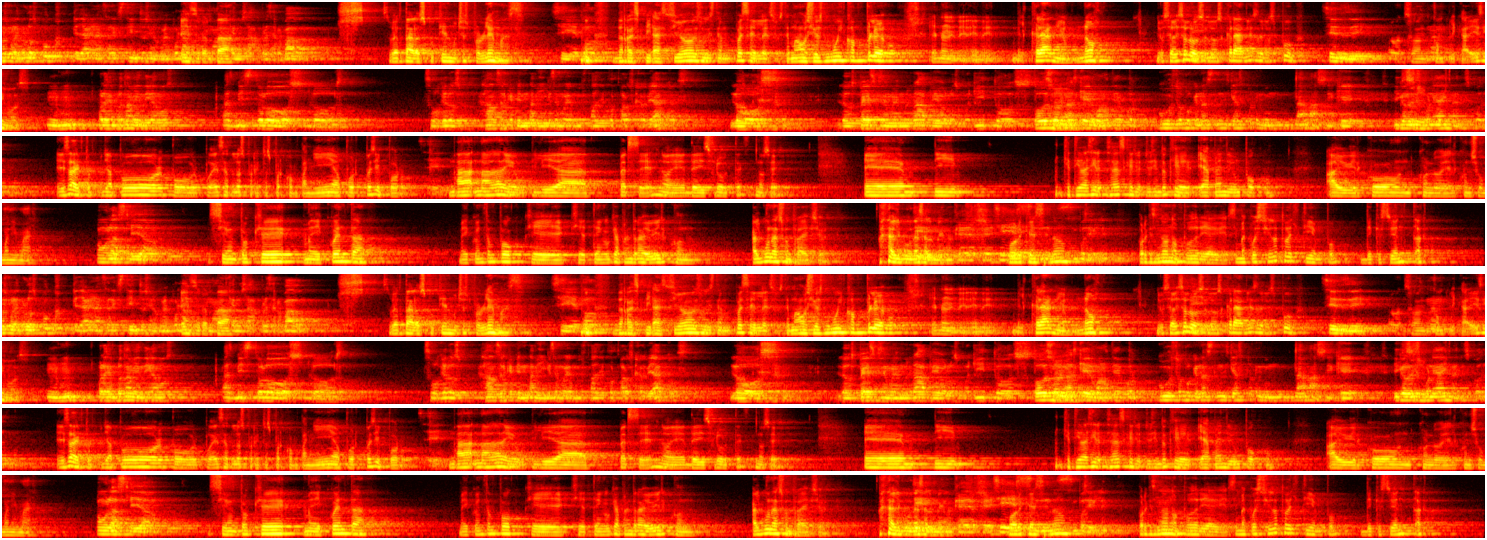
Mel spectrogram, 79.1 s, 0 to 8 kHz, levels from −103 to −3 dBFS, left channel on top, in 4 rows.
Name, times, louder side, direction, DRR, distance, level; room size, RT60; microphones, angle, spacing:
voice 1, 0.0-4.1 7.4-8.0 15.8-16.1 17.7-18.3 19.0-19.3 20.4-22.0 22.7-24.3 25.4-28.9 29.5-30.4 30.9-37.9 38.3-39.8 45.2-45.5 60.6-61.5 71.5-74.1 74.7-74.9, equal, 55° right, 3 dB, 2.5 m, -32 dB
voice 2, 2.4-3.1 4.5-4.8 5.2-7.0 7.7-14.7 15.4-17.3 18.5-20.1 29.6-30.0 33.8-34.1 38.5-38.8 40.3-44.9 45.5-47.4 47.8-49.9 50.4-50.6 51.0-51.7 52.0-52.4 53.6-56.5 57.2-59.7 62.1-64.2 65.4-68.5 69.3-70.4 71.0-71.9 72.3-72.5 72.7-73.6 74.5-77.2 77.4-78.4, left 1 dB, 15° left, 6 dB, 0.9 m, -30 dB
29.0 x 14.5 x 8.7 m, 2.5 s
head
